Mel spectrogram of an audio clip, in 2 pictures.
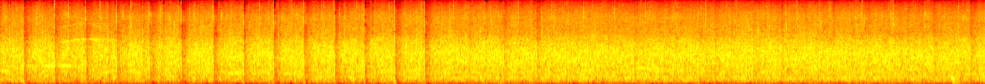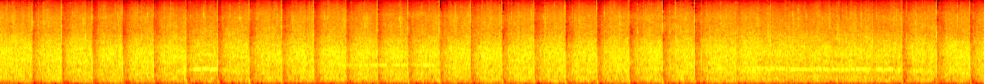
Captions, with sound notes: ANTIHUMAN TRAFFICKING UNIT. FOR THAT AND SO MUCH MORE THAT SHE DOES EVERYDAY, I SAY THANKS. [ CHEERS AND APPLAUSE ]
